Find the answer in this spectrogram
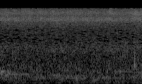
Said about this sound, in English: It's the waterfall on the side above. You can see the little pool it's draining into. Pretty cool. The waterfall from above.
